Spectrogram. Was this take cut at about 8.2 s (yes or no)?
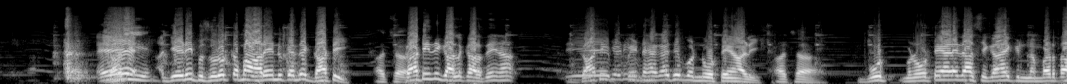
no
